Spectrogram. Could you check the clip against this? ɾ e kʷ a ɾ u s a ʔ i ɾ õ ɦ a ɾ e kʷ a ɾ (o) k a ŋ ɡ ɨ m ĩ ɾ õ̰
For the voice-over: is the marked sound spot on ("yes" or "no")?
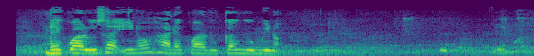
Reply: no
